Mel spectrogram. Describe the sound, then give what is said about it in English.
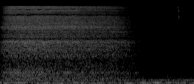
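A single long, airy breath during a guided eyes-closed breathing meditation. It is a soft, steady hiss lasting over a second, then it fades into near silence. The breath is faint and heard alone. “In and out. Ah, breathe in”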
